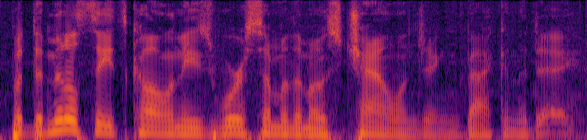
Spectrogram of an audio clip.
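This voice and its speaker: A man's voice: medium pitch, animated, very fast, a little mellow. A man hosting a convention session in a light, informal conversational style. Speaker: convention host.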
